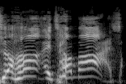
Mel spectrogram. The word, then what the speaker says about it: Hamas: It's Hamas.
